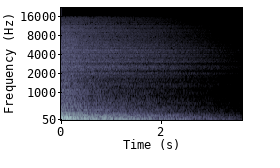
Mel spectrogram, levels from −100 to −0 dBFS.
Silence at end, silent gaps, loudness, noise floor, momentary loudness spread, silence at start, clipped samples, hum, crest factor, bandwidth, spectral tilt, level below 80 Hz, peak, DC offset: 1.05 s; none; -44 LUFS; -74 dBFS; 23 LU; 0 s; under 0.1%; none; 20 dB; 16 kHz; -5 dB/octave; -46 dBFS; -22 dBFS; under 0.1%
